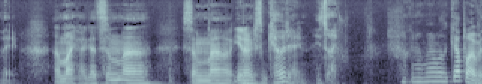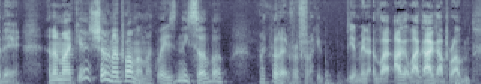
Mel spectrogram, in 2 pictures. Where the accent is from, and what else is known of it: Australia; now in United States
